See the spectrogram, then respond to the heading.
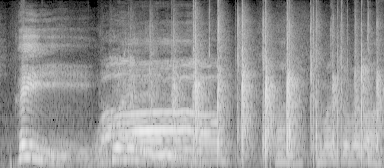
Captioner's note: A round of applause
